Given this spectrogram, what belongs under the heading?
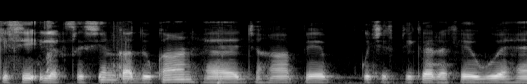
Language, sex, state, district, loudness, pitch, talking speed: Hindi, male, Jharkhand, Deoghar, -17 LUFS, 95 Hz, 135 wpm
